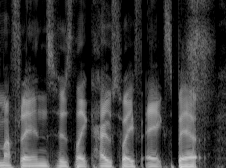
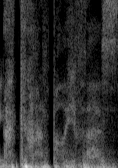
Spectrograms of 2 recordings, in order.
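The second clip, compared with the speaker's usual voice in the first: soft, slower shocked whisper; 7 dB quieter than usual. Pretend. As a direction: whisper it in disbelief. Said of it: "mock shock whisper".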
